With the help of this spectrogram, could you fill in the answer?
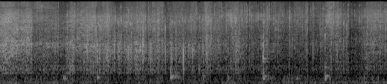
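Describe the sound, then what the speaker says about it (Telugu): Sliced onions frying in oil as ginger garlic paste is stirred through them for a fenugreek leaf egg curry, giving a loud, dense, steady sizzle broken by scraping strokes of a spoon in the pan. "ఉల్లిపాయలు ఈ మాత్రం వేగాక 1 చెంచా అల్లం వెల్లుల్లి పేస్ట్ పచ్చి వాసన పోయే వరకు బాగా కలుపుకుందాం"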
